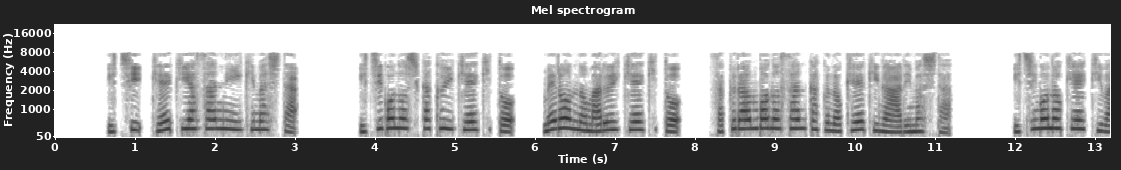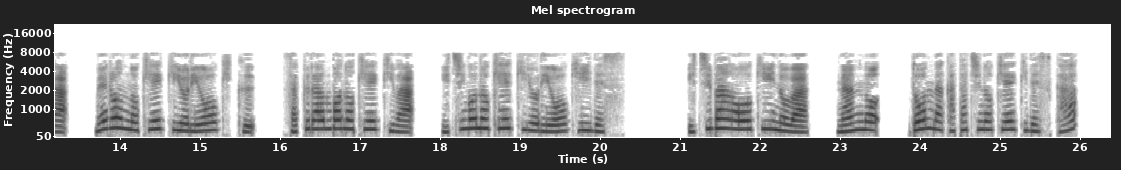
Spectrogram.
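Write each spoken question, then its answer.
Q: 一番大きいのは、何の、どんな形のケーキですか?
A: さくらんぼの三角のケーキ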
